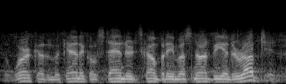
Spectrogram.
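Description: A man's voice: mid-range voice, fairly even intonation, fast, a crowd in the background, natural voice. An actor playing a pompous, fussy company man, officious and rigidly devoted to procedure, in an old-time radio drama. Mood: officious, insistent. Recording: muffled, noisy old radio drama recording.

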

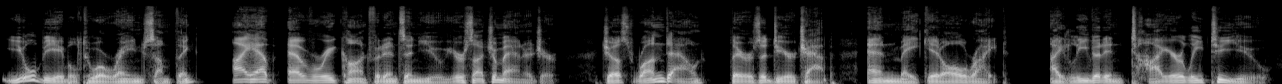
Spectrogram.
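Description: A man voicing a lazy, gentle and cowardly male dragon who speaks in a languid, solemn drawl in a storybook. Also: very deep voice, lively intonation, unhurried, no room sound, clean studio sound, pitched below the performer's own voice, full character voice.

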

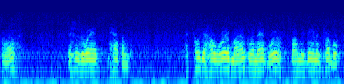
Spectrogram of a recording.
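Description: A man's voice: mid-range voice, steady tone, normal speed, close to an everyday voice. Guy playing young murderer confessing, self-justifying and matter of fact, thin hissy 1930s radio sound. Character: young male murderer calmly rationalizing his confession to police. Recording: tinny, noisy 1930s radio recording.

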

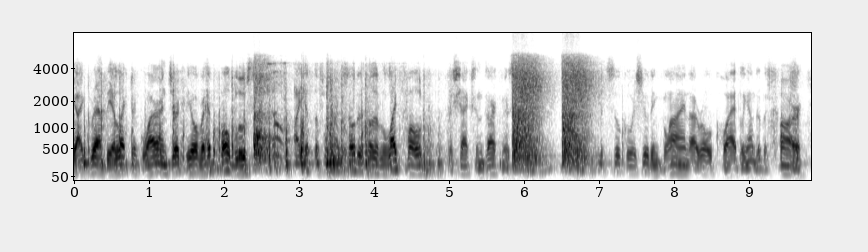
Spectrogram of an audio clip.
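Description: An actor playing a tough, wry American secret agent in an old-time radio drama, terse and slangy in dialogue and narration. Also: male voice, lowish voice, lightly acted. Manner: terse, slangy, hard-boiled. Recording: muffled, noisy vintage radio broadcast.

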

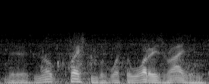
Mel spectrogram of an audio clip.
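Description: An actor playing a calm, cunning caballero hero who speaks formal English, in an old radio drama. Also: male voice, sits low, close to an everyday voice. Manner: formal, unhurried English with Spanish words. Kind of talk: 1940s radio acting. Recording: muffled old radio with faint hiss.

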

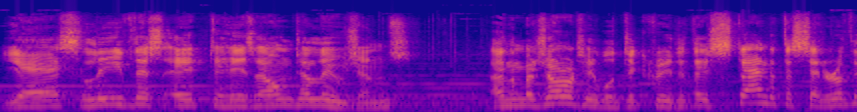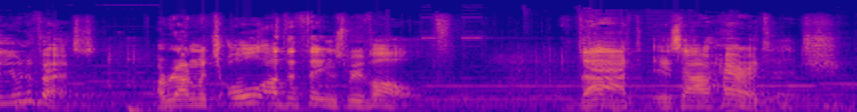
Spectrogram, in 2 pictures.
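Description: A man's voice: on the high side, lively intonation, normal speed, bright, forceful tone. A man playing a pompous, theatrical university professor in an audio drama, speaking in florid, lecturing phrases. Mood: lofty, scornful. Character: pompous, theatrical male university professor, cynical about humankind. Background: faint music.

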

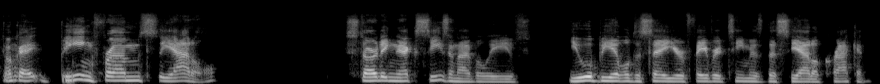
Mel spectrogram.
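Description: A man's voice: on the high side, steady tone, normal speed, pushed and bright, no echo. A man co-hosting a podcast, asking questions and teasing lightly in casual chat. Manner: laughs easily, light teasing. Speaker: podcast co-host.

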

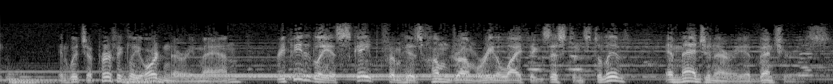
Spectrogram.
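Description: A male radio announcer with a lowish voice and a sweeping, animated delivery. He narrates in a measured, theatrical way, over loud music. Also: lo-fi sound. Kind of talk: dramatic scripted radio narration.

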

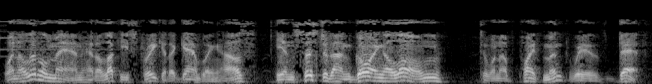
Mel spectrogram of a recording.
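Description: A man's voice: mid-range voice, sing-song, normal speed, fairly bright tone. An American man delivering theatrical, hard-boiled first-person detective narration in the style of old-time radio. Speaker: narrator and solo performer of a detective radio series. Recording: noisy old radio recording.

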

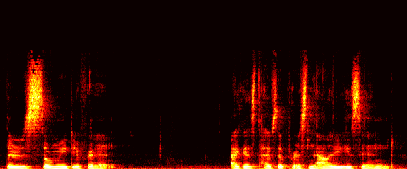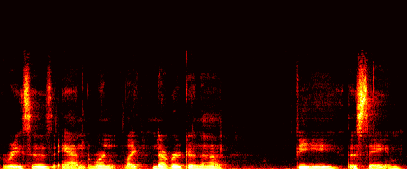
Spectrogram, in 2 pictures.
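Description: A woman's voice: mid-range voice, flat delivery, unhurried, vocal fry, mellow. Young woman, casual storytelling, filler-heavy, conversational. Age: young adult. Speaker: participant.

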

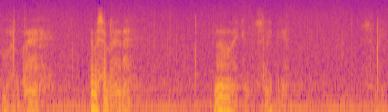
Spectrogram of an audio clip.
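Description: An actor playing a weak, feverish adventurer in a sickbed, halting and faint, in 1930s radio drama style. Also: male voice, rumbling low, exaggerated voice. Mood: relieved, drowsy. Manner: halting, faint, breathy delivery. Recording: noisy vintage radio recording.

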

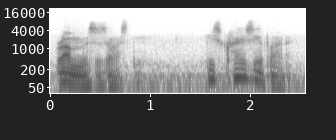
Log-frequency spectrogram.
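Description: An actor playing a wry, tough American private detective in 1940s radio style, with a sardonic, slangy delivery. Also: male voice, rumbling low, animated, fairly quick, slight background noise. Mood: dry, probing. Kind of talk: 1940s radio acting, with first-person narration. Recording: old radio recording, faint music.

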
